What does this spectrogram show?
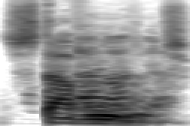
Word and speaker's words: Stavanger: So how do you pronounce Stavanger? Stavanger.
